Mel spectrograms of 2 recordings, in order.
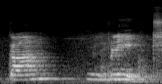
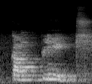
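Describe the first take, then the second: First: complete slowly split as "कम - pleat"; broken into syllables. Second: Said in the usual way. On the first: Shown as a demonstration. Teacher showing two syllables in complete, broken into syllables. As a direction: say complete in two drawn-out beats, pausing before pleat. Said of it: "यानी दो बार में बोला है". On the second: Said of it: "अब इसको बोलने का प्रयास करिए".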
